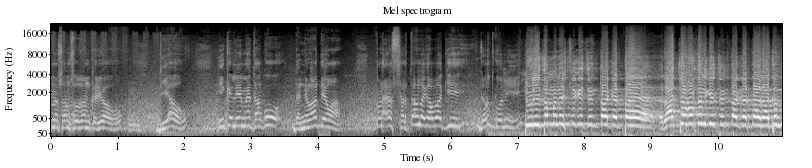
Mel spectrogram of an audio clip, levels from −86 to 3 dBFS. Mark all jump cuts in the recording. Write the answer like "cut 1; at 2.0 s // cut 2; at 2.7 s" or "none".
cut 1; at 6.9 s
